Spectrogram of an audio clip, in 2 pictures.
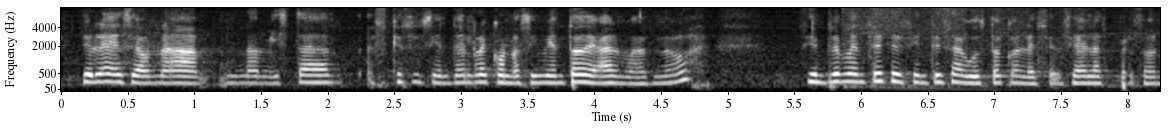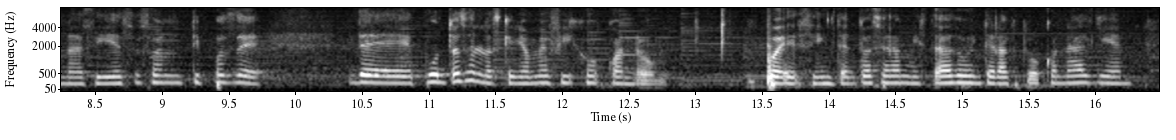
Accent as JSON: {"language": "Spanish", "town": "Manzanillo", "region": "Colima", "country": "Mexico", "said": "soy de Manzanillo, Colima"}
